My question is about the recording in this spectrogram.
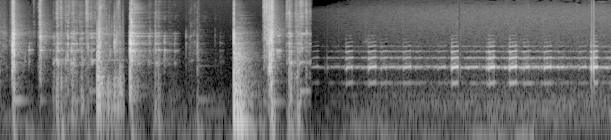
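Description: Clicks and knocks of a black stainless-steel Hydro Flask bottle and its lid being handled and opened, the loudest pair about two and a half seconds in. About three seconds in, background music with steady held tones and a regular beat takes over.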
